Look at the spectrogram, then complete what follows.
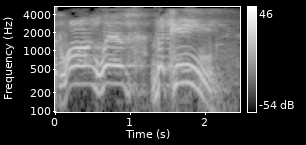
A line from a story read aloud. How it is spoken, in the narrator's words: So all the people shouted and said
